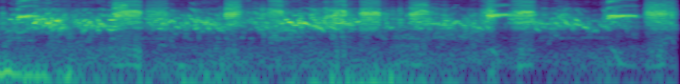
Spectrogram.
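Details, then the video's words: Budgies of a breeding pair giving fast, scratchy chirps mixed with clear whistled squeaks in rapid pulses, loud and nearly continuous. "Amazing budgie chirping sounds | budgies breeding pair"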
